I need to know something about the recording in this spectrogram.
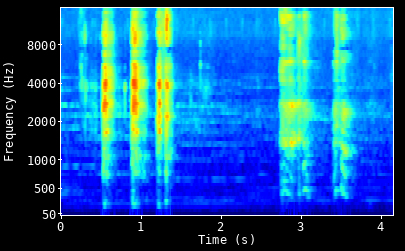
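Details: Child's voluntary social cough: four short, dry, deliberate coughs, then two softer breathy coughs; harmless social coughing.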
